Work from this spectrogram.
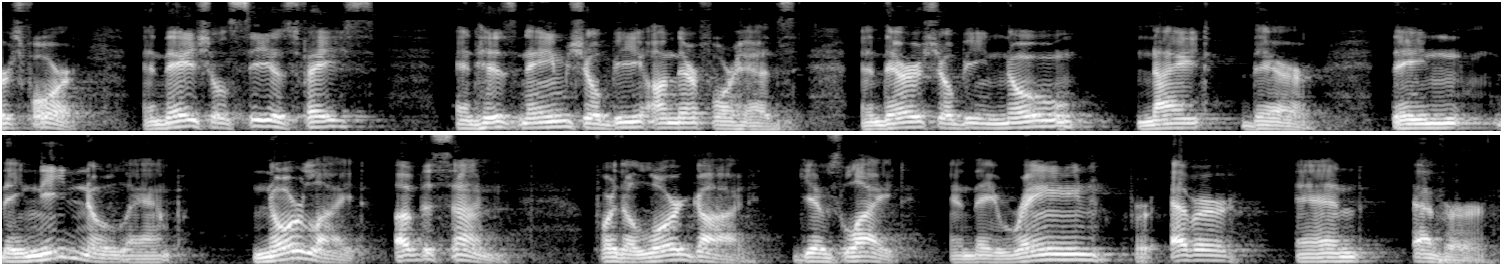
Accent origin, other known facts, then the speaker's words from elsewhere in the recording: Chula Vista, California, United States; I grew up in Chula Vista, California.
